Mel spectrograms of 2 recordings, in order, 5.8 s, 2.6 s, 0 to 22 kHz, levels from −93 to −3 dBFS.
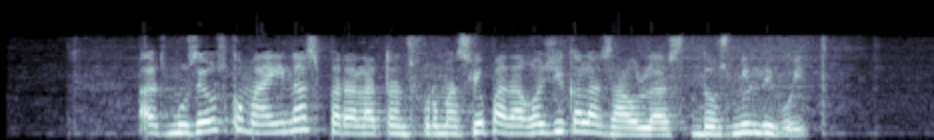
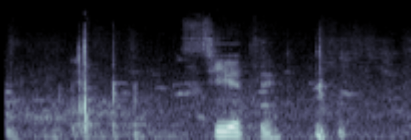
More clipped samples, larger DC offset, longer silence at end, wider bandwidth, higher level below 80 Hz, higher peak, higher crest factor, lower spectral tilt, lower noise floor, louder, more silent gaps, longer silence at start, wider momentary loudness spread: neither; neither; first, 0.7 s vs 0.4 s; second, 8 kHz vs 11.5 kHz; about the same, -56 dBFS vs -56 dBFS; first, 0 dBFS vs -6 dBFS; second, 12 dB vs 22 dB; second, -5 dB/octave vs -7 dB/octave; first, -54 dBFS vs -45 dBFS; first, -12 LUFS vs -27 LUFS; neither; first, 0.85 s vs 0.05 s; second, 6 LU vs 23 LU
